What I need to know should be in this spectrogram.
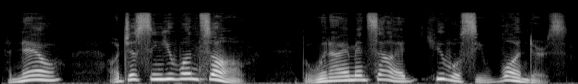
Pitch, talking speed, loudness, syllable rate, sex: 170 Hz, 175 wpm, -16 LUFS, 4.6 syllables/s, male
